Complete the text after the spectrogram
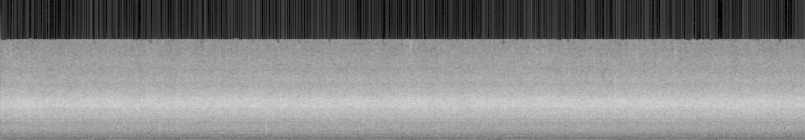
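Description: Potato strips sizzle and crackle steadily in hot frying oil.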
